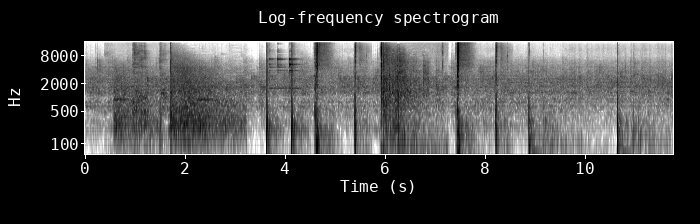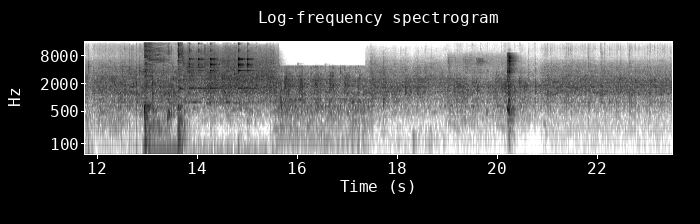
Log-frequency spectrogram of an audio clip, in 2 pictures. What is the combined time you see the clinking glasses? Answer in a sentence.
The clinking glasses can be heard for 2 seconds in total.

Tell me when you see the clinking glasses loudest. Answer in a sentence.
The volume of the clinking glasses peaks at 15 seconds.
